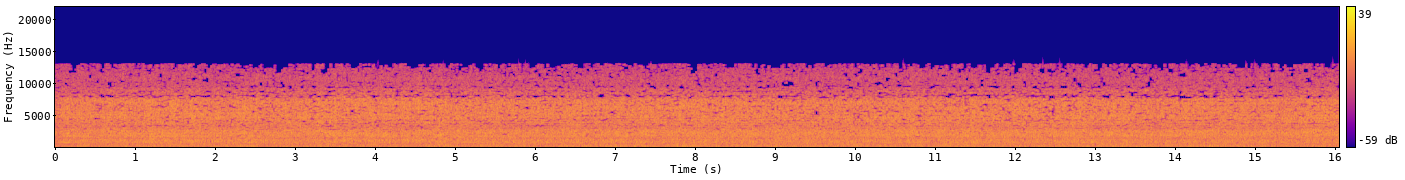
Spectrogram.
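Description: Toroidal transformer winding machine running with a steady, even whir as its shuttle ring spins through the core, wrapping the toroid in white tape.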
